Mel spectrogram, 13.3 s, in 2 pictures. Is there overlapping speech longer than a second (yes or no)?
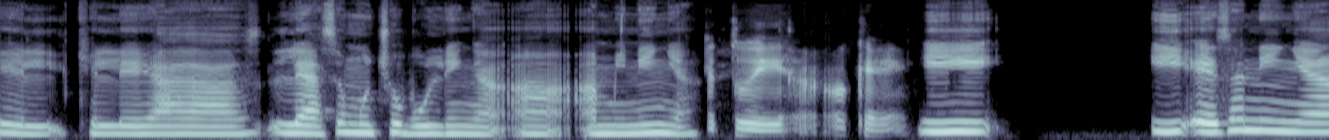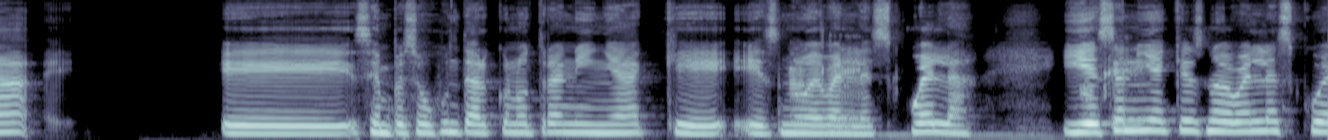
no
